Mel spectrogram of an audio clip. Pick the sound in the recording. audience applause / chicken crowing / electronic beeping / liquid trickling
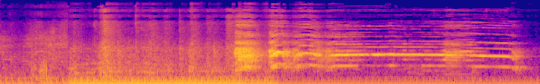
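chicken crowing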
